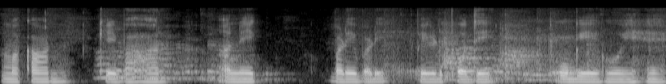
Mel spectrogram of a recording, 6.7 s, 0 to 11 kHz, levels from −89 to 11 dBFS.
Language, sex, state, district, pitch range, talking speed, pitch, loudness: Hindi, male, Bihar, Vaishali, 110-115 Hz, 80 wpm, 110 Hz, -18 LUFS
